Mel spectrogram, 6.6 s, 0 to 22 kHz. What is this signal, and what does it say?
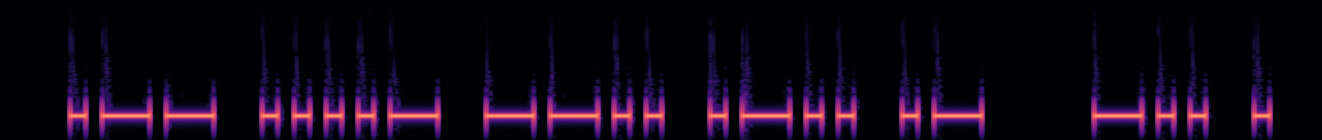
Morse code, heard as a keyed tone, about 15 wpm, 700 Hz. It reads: W4ZLA DE
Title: USA Callsign DE Callsign 15wpm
